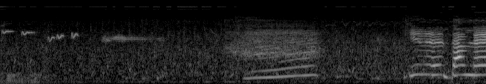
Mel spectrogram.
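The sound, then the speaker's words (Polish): Bird chirping in a dubbed cartoon scene: a few high, thin chirps at first, then brighter trills and a cluster of quick chirps near the end, over soft background noise. “Ładny ptaszek.”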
